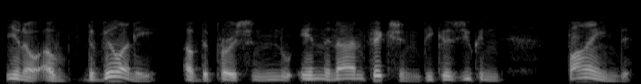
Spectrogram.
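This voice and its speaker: Over a tinny, dry phone line with no echo, a male author guest chats casually in an interview. His voice sits on the low side at a moderate pace, and he rambles, full of fillers and false starts.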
